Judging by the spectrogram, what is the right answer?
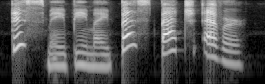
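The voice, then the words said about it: Tiny high character voice. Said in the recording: “in her teeny tiny voice”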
